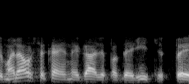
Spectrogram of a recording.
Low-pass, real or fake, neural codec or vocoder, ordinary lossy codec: 3.6 kHz; fake; codec, 16 kHz, 4 kbps, FunCodec, trained on LibriTTS, 50 frames a second; Opus, 24 kbps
